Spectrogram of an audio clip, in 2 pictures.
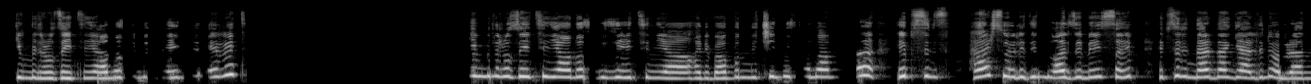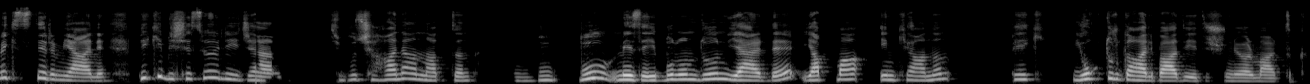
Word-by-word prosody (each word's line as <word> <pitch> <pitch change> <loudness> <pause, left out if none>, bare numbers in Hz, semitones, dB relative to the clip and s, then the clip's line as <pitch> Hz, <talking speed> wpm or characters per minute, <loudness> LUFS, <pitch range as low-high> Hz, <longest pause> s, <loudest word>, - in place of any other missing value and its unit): Kim 310 -2 +2
bilir 285 -2 +3
o 285 - +5
zeytinyağı, 290 0 +3
nasıl 320 +1 -1
bir 340 - -7 0.2
zeytin? 315 +1 -2 0.2
Evet! 440 +8 +2 2.2
Kim 385 -2 +3
bilir 380 -1 +3
o - - +6
zeytinyağı 350 -1 +4
nasıl 340 -3 -1
bir 325 - 0
zeytinyağı? 300 -3 +1
Hani 280 0 -2
ben 280 +1 +2
bunun 320 -1 -2
için 330 +2 +2
bir 375 - +2 0.2
sana, 345 -1 +1 0.2
hah 405 -1 +7 0.2
Hepsini 380 -1 +4
s 355 +2 -4 0.2
her 360 +5 +5
söylediğin 345 -4 +2
malzemeyi 320 +2 +4
sayıp 355 0 0
hepsinin 335 0 0
nereden 340 -1 +4
geldiğini 320 +2 +1
öğrenmek 280 0 0
isterim 275 -6 -5
yani. 170 -3 -4 0.3
Peki 300 +3 -3
bir 255 - -6
şey 255 +1 -6
söyleyeceğim. 250 -9 -7 0.7
Şimdi 195 +1 -18
bu 225 - -9
şahane 225 +3 -5
anlattın. 185 -5 -7 0.4
Bu 190 +4 -12 0.2
bu 275 +3 0
mezeyi 195 -2 +2
bulunduğun 230 +2 0
yerde 195 - -1
yapma 225 +4 -3
imkânın 210 +4 -7 0.5
pek 230 +1 -8 0.2
yoktur 250 +3 -3
galiba 180 -4 -1
diye 165 -2 -8
düşünüyorum 155 -2 -8
artık. 145 0 -9
280 Hz, 125 wpm, -22 LUFS, 210-335 Hz, 2.2 s, hah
